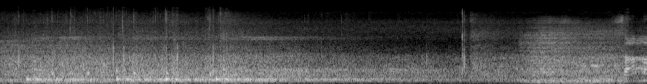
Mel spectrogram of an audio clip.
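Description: Ballpark crowd applauding during a starting-lineup introduction, with music from the stadium PA underneath.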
